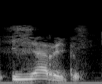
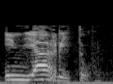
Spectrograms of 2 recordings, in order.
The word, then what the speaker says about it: Iñárritu: Yeah, actually, very good, but the accent is on the A, Iñárritu. – Iñárritu.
